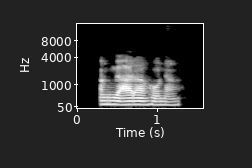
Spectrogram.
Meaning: to become red with anger
- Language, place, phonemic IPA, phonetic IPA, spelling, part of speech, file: Hindi, Delhi, /əŋ.ɡɑː.ɾɑː ɦoː.nɑː/, [ɐ̃ŋ.ɡäː.ɾäː‿ɦoː.näː], अंगारा होना, verb, LL-Q1568 (hin)-अंगारा होना.wav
